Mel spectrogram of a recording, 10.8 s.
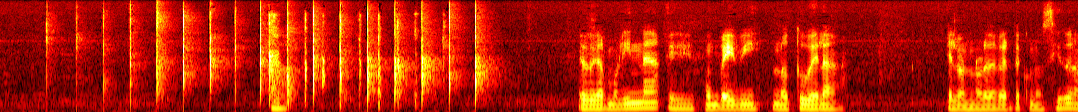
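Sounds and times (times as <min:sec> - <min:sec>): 
applause: 0:01.0 - 0:05.0
speech: 0:02.7 - 0:03.0, 0:05.8 - 0:08.5, 0:09.5 - 0:10.7.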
